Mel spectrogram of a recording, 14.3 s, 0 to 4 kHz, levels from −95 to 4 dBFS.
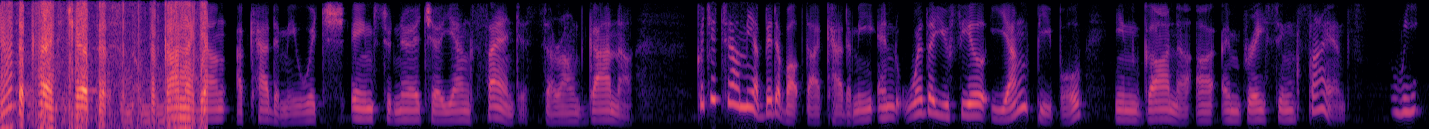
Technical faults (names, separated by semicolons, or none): mu-law and A-law mixed up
